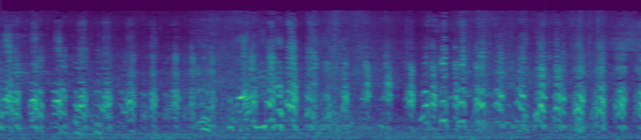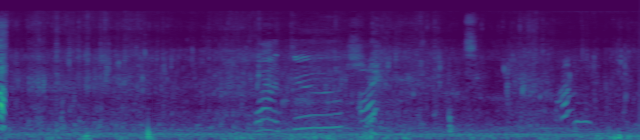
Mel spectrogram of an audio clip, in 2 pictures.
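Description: High, rapid voices of a group in the water, ending abruptly about six and a half seconds in. After that the sound is much quieter, with faint voices and lake water.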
